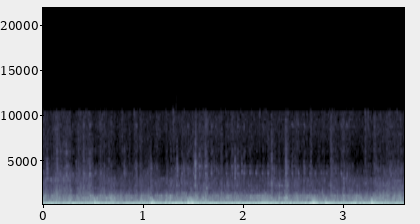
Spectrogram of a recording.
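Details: 2007 Subaru Tribeca B9 driving over bumps: low dull thuds, almost like a bad strut, under road rumble; suspected worn front sway bar bushings, later replaced with poly bushings.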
